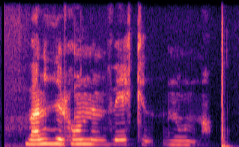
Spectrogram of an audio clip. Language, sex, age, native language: Icelandic, male, 8, Icelandic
